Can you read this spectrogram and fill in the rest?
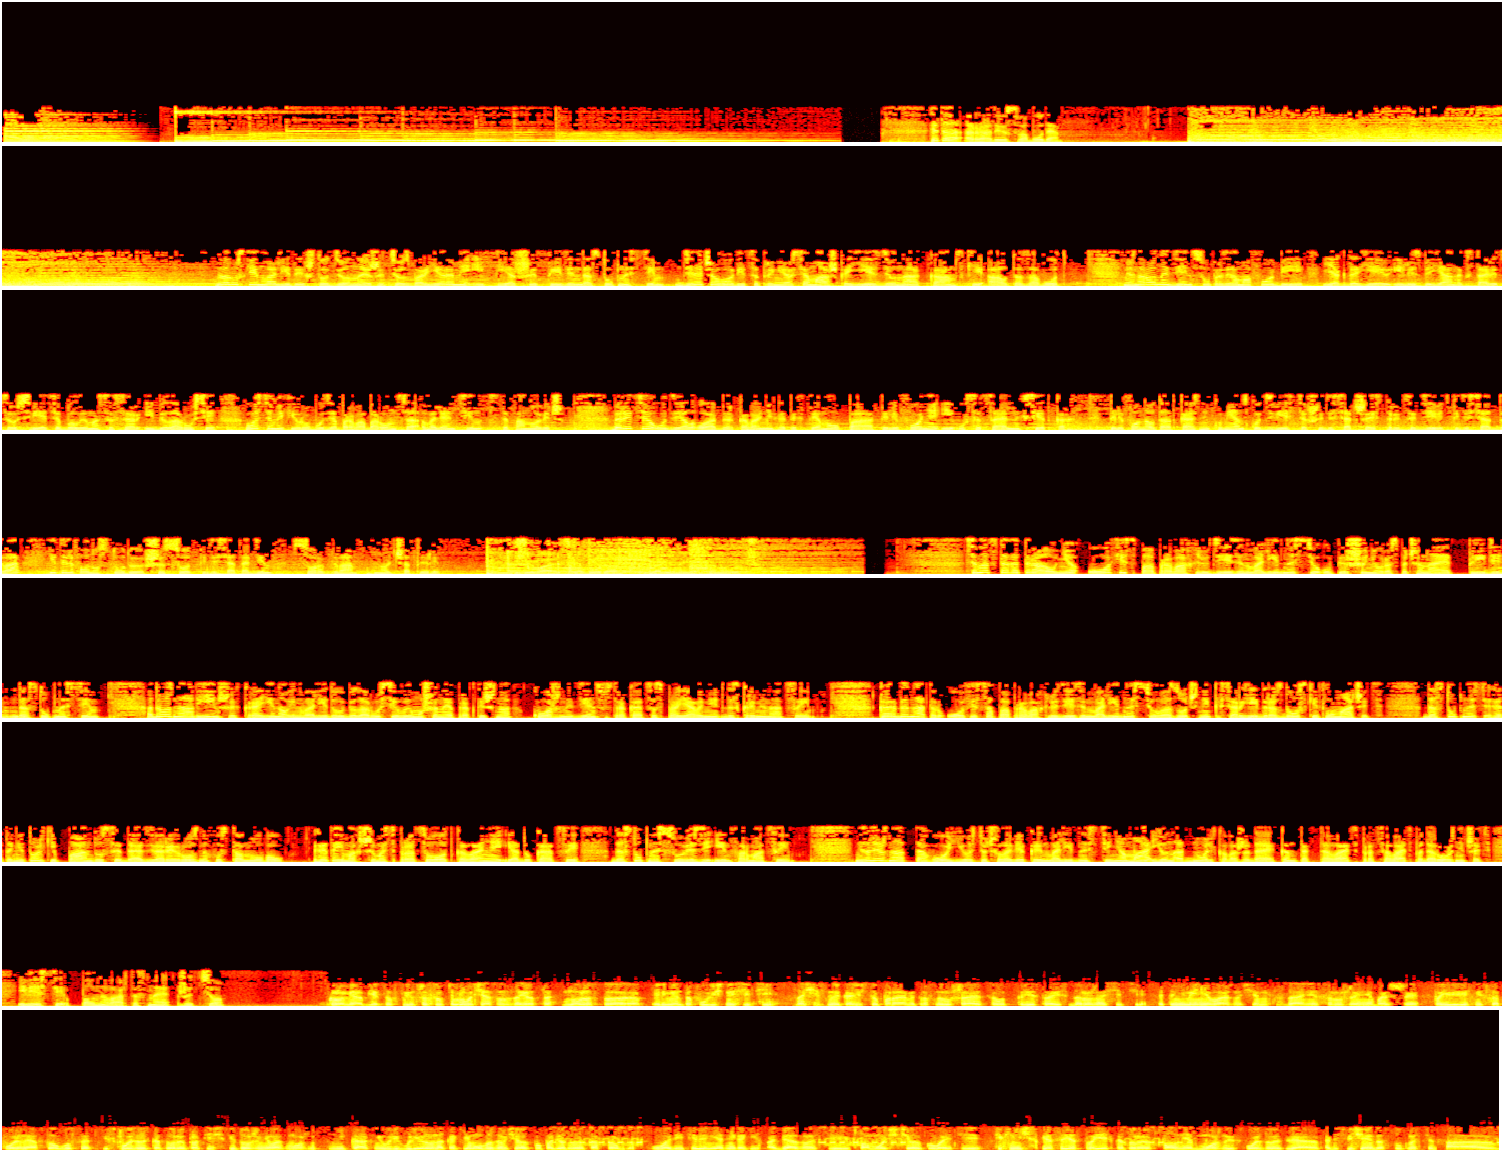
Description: Міжнародны дзень супраць гамафобіі: як да геяў і лесьбіянак ставяцца ў сьвеце, былым CССР і Беларусі. Госьць эфіру –праваабаронца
